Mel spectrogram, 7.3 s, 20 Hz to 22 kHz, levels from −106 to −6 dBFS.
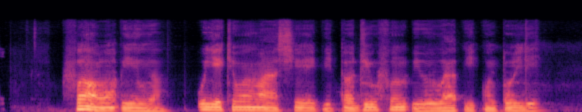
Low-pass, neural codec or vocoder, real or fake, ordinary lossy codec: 10.8 kHz; codec, 24 kHz, 0.9 kbps, WavTokenizer, medium music audio release; fake; none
